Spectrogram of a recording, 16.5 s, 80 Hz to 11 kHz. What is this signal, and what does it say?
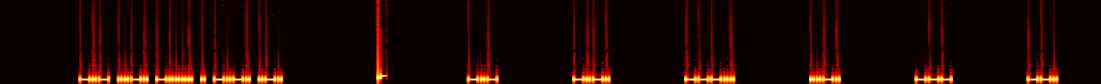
Morse code, heard as a keyed tone, about 25 wpm, spaced as for 11 wpm, 700 Hz. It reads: KF6ECR KC8FOG
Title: USA Call Signs - 6 Characters - 8x Character Spacing - 25wpm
